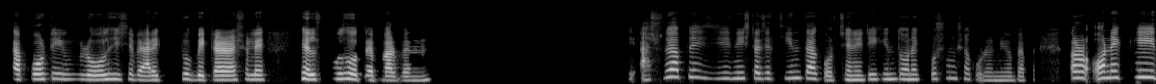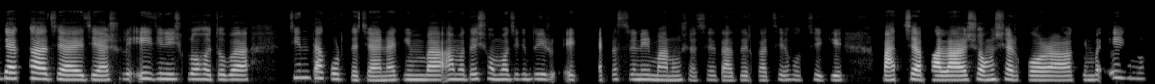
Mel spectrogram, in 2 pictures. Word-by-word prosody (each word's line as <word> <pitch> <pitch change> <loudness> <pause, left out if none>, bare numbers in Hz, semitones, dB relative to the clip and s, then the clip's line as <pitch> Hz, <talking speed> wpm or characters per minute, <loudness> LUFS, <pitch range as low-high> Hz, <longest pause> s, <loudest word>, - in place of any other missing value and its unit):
supporting 245 +2 +1 0.2
role 215 +1 +3
হিসেবে 230 -1 -5
আরেকটু 205 +5 -2
better 205 0 +6
আসলে 225 +1 -1 0.4
হেল্পফুল 255 +2 +3
হতে 225 -2 +2
পারবেন। 190 -1 +1 2.1
জি। - - -18 0.2
আসলে 325 - -8
আপনি 345 0 -8 0.2
জি - - -16
জিনিসটা 280 +1 -4
যে - - -4
চিন্তা 290 0 -1
করছেন 195 +2 -5
এটি 225 +3 -5
কিন্তু 245 0 -4
অনেক 230 0 -2
প্রশংসনীয় 245 -8 -11
ব্যাপার। 190 +4 -12 0.3
কারণ 300 0 +4 0.2
অনেকেই 315 +3 +2
দেখা 275 0 +4 0.2
যায় 220 -2 +6
যে - - 0
আসলে 245 +3 -8
এই 270 - +1
জিনিসগুলো 245 -1 -1
হয়তোবা 225 0 0 0.5
চিন্তা 315 0 -1
করতে 235 -4 -3
চায় 195 -1 +2
না - - +1
কিংবা 220 -1 +1 0.2
আমাদের 235 0 -2
সমাজে 235 -2 -2
কিন্তু 235 +1 -7
এর - - -8 0.2
এক 220 - -7 0.2
একটা 230 +3 -11
শ্রেণীর 230 -1 -3
মানুষ 200 0 -2
আছে 195 +3 -17
তাদের 190 +1 -5
কাছে 195 +3 -8
হচ্ছে 205 +2 -13
গিয়ে 205 -1 -2 0.4
বাচ্চা 215 +3 +4
পালা, 205 -1 +7 0.2
সংসার 225 0 +1
করা, 200 -1 +4 0.3
কিংবা 215 +1 -6
এইগুলো 290 -3 -6
230 Hz, 145 wpm, -22 LUFS, 210-255 Hz, 2.1 s, পালা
